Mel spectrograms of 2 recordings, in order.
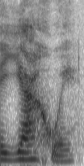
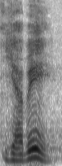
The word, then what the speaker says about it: Yahweh: indagar al respecto, pues muchos eruditos del idioma hebreo coinciden en que la pronunciación más cercana sería Yahweh. Esa sería la pronunciación más cercana al nombre de Dios. De ahí viene la palabra Yahvé, pues ya se lo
